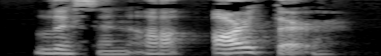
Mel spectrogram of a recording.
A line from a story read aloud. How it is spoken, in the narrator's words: Arthur said firmly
